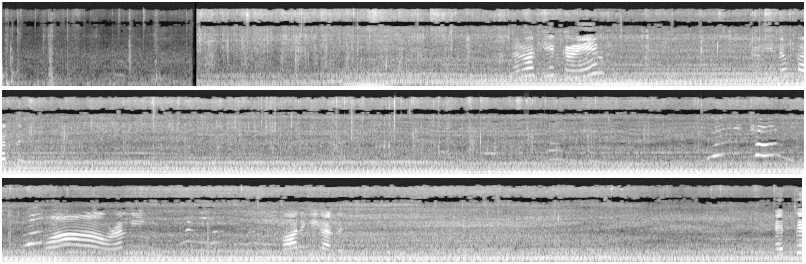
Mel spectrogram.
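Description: Large truck engine idling steadily close by, coming in suddenly about two seconds in, with a short rise in pitch just after before it settles to an even, low drone.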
